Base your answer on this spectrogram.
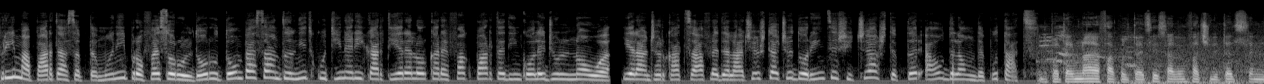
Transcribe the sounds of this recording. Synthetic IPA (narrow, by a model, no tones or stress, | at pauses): pɾimapart̪easəp̚t̪əmɨnijpɾo̞fe̞so̞ɾuld̪o̞ɾut̪o̞mpeasaɨnt̪ɨlnit̪kut̪ine̞ɾikart̪ije̞ɾe̞lo̞rkaɾe̞fak̚part̪e̞d̪iŋko̞le̞d͡ʒiulno̞wəje̞laɨnt͡ʃe̞rkat̪səafle̞d̪e̞laːt͡ʃe̞ʃt̪eat͡ʃe̞d̪o̞ɾint̪se̞ʃit͡ʃe̞aʃt̪e̞p̚t̪əɾʲawd̪e̞laund̪e̞put̪at̪d̪upət̪eɾminaɾeafakult̪ət̪sijsəave̞mfat͡ʃilit̪ət̪sʲsə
